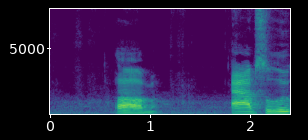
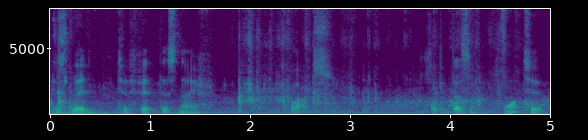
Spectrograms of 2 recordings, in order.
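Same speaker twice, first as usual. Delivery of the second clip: frustrated whisper; 17 dB quieter than usual. Real, not acted. Struggling with the lid.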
